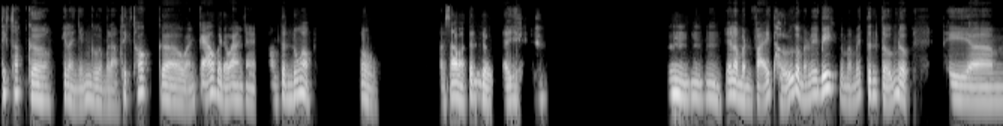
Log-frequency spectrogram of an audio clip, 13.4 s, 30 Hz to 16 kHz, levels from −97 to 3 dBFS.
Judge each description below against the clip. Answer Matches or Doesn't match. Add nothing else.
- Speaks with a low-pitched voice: Matches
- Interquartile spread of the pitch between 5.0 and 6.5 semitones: Doesn't match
